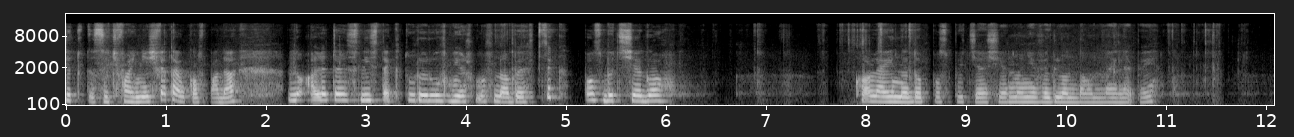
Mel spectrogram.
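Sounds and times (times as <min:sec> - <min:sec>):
person speaking: 0:00.0 - 0:06.4, 0:07.7 - 0:11.1.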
